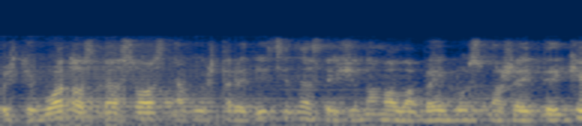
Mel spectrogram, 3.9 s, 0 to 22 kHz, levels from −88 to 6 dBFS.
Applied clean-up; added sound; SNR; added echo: neural separator model SepFormer DNS4.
